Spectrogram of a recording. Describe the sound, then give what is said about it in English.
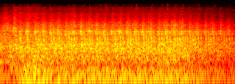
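A truck engine drones steadily as it rolls down the road, a loud, continuous, low-frequency mechanical rumble with a slightly rattling texture, easing off a little at the end. No one speaks. “Think of a truck rolling down the road or similar.”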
